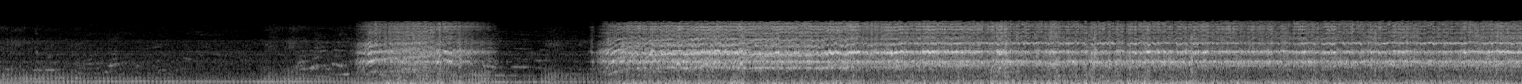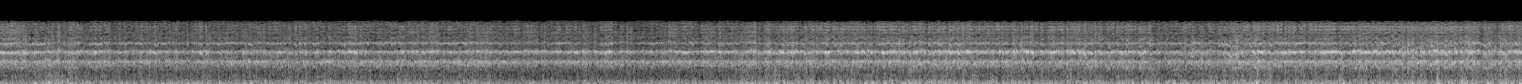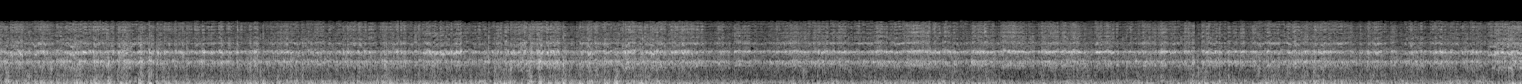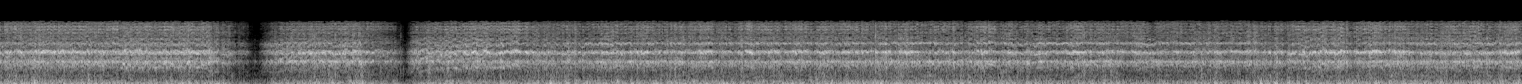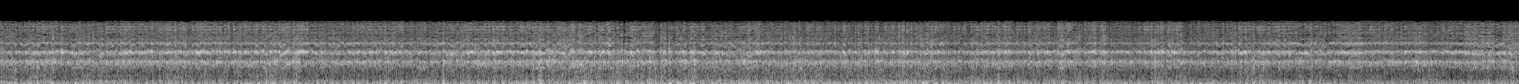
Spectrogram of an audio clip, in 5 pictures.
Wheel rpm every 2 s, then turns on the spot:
0, 20, 50, 150, 220, 240, 230, 230, 240, 230, 230, 230, 230, 220, 220, 230, 230, 230, 240, 230, 240, 230, 220, 180, 110, 190, 230, 230, 220, 230, 230, 230, 230, 230, 220, 230, 230, 220.
none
